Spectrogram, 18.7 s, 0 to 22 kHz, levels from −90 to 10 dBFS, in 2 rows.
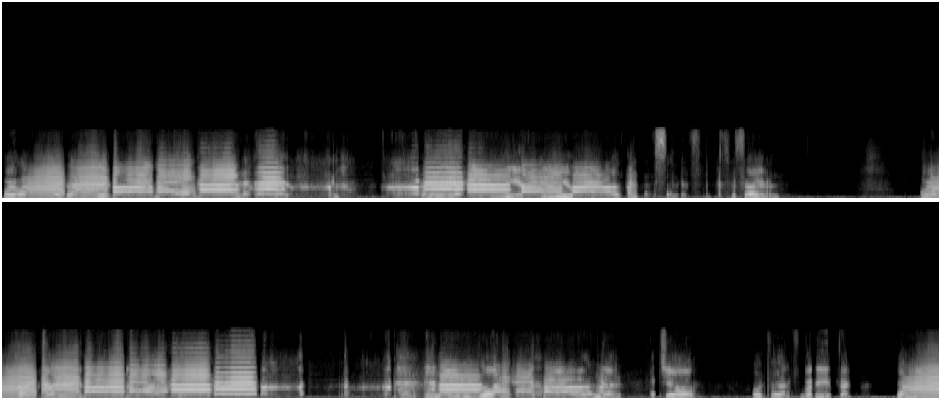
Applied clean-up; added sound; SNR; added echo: neural diffusion model UNIVERSE++.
